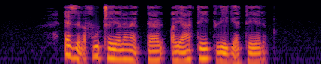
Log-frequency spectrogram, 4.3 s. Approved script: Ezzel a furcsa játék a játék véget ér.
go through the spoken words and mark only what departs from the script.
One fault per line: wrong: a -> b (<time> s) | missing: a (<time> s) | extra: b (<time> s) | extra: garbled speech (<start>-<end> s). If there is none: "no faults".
wrong: játék -> jelenettel (1.5 s)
